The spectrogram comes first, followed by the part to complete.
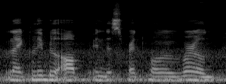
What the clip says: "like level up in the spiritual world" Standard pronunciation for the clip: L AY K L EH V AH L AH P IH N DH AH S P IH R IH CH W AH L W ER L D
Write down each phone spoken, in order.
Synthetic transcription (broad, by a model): L AY K L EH B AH L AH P IH N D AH S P R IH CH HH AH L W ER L D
